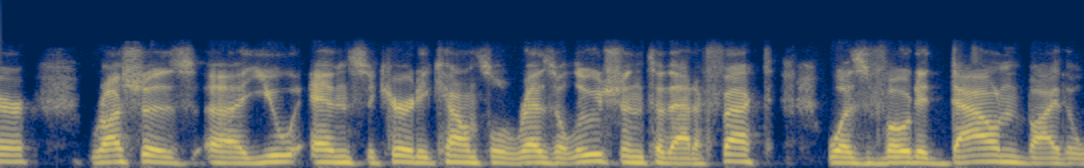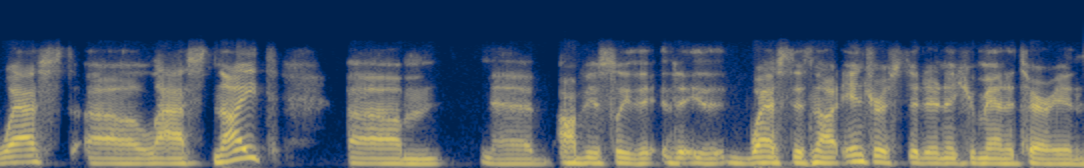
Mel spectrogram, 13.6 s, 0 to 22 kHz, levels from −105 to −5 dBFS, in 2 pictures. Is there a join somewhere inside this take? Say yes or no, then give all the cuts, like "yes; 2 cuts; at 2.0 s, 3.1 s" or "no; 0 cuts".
no; 0 cuts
